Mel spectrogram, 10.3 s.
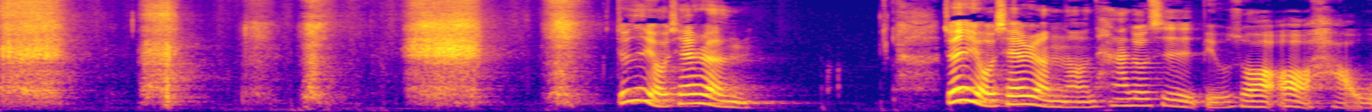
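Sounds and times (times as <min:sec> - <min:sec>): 
person blowing nose: 0:00.0 - 0:04.6
speech: 0:04.6 - 0:05.8, 0:07.1 - 0:10.2.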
